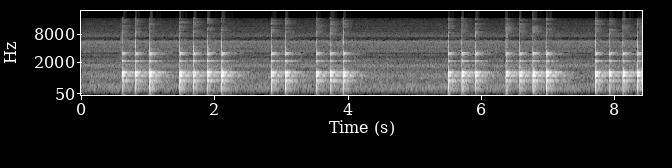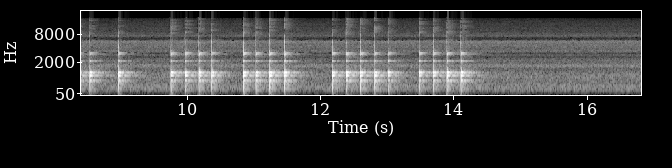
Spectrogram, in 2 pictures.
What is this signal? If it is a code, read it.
Tap code, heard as taps on a metal pipe, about 5 knocks a second, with room echo. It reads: OH OVTY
